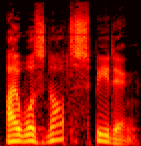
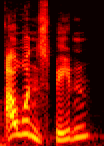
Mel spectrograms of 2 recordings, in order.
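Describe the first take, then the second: First: It is said slowly with careful enunciation. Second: It is said quickly with words run together.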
